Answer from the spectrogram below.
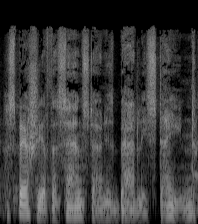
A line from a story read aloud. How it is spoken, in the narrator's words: she says, her voice dropping to a sexy rumble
